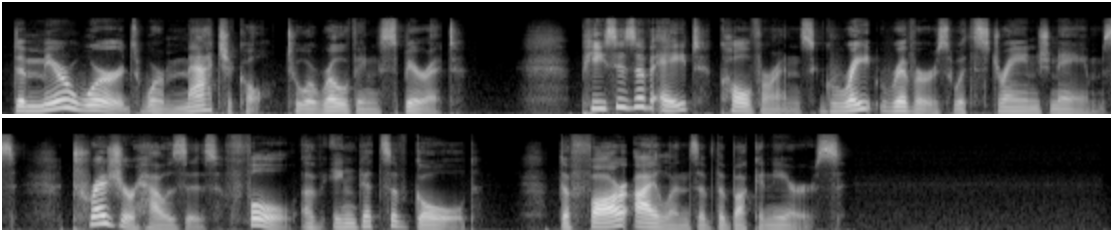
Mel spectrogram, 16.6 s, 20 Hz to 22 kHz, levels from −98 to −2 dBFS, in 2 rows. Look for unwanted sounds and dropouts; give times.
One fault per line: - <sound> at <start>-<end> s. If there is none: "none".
none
